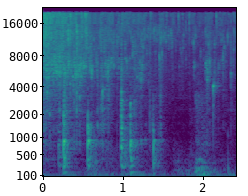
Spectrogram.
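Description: Bori lentil dumplings hit hot mustard oil with panch phoron in a kadai, giving a steady sizzle broken by several distinct crackling pops and stirring scrapes, with no talk.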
